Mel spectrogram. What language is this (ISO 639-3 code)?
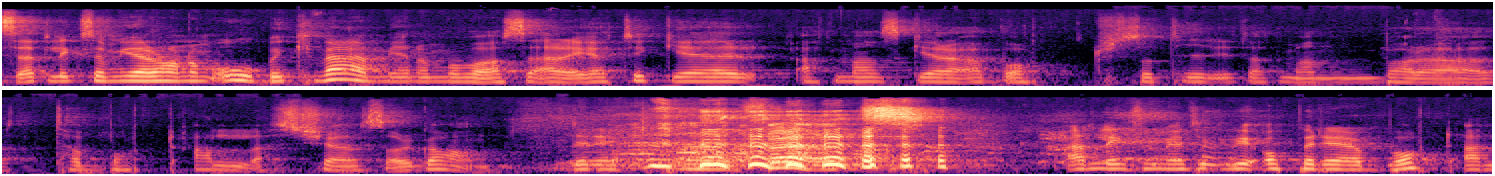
swe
